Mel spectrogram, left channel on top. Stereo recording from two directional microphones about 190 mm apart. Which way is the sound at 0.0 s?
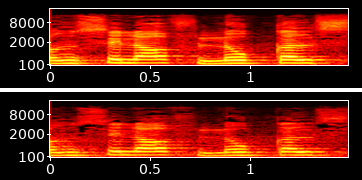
35° left (ahead or behind).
